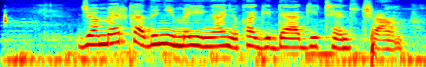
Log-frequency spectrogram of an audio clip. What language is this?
Luo (Kenya and Tanzania)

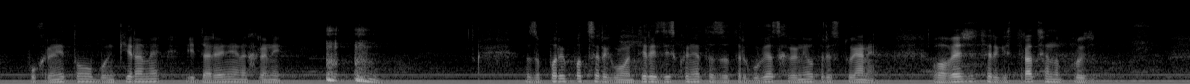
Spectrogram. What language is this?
Bulgarian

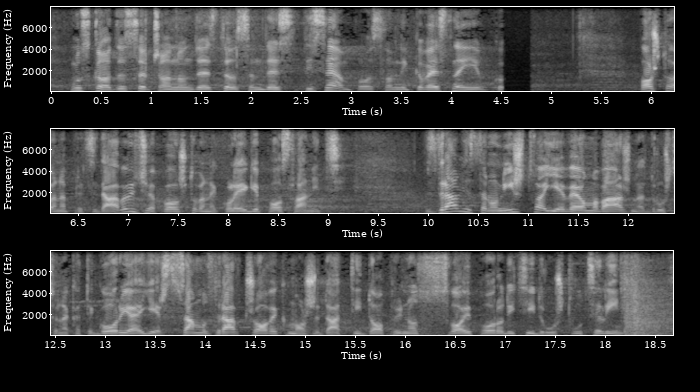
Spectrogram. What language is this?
Serbian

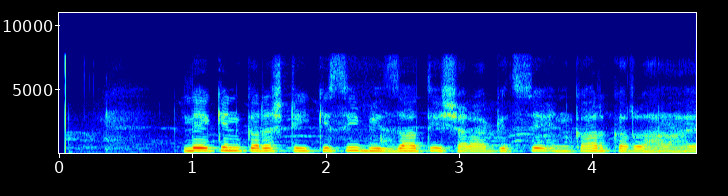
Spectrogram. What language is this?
Urdu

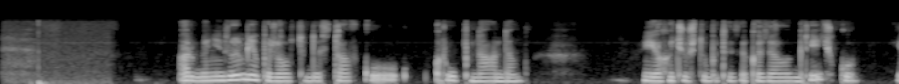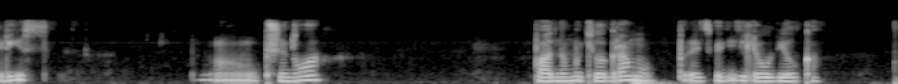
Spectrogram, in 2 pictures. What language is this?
Russian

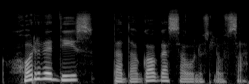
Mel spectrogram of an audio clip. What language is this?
Lithuanian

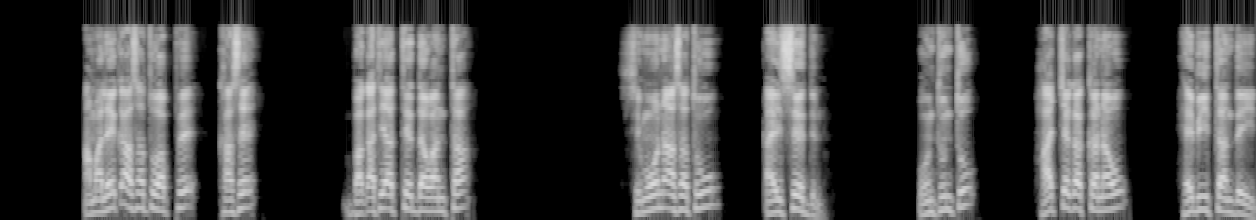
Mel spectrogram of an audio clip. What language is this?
Dawro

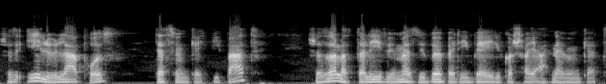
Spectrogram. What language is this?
Hungarian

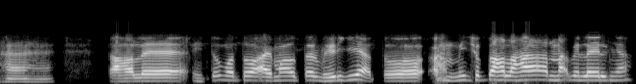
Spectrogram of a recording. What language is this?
Santali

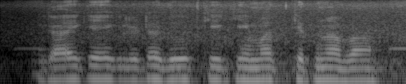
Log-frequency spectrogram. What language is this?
Bhojpuri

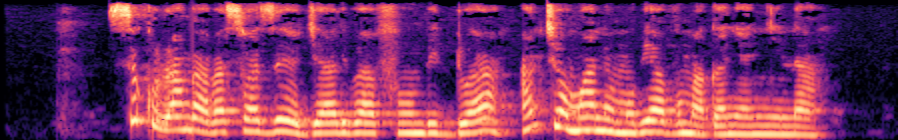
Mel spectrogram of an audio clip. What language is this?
Ganda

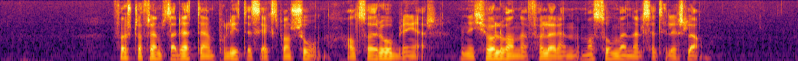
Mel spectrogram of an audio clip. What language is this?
Norwegian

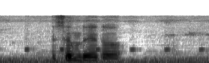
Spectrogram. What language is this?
Santali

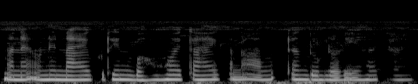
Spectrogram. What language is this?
Santali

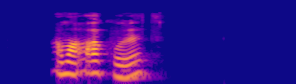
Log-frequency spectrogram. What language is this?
Laz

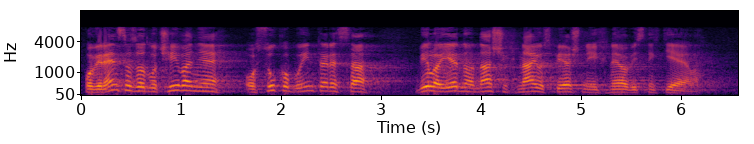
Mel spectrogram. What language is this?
Croatian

